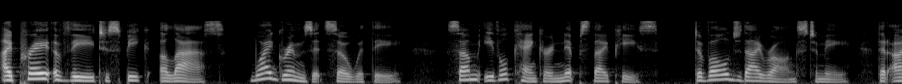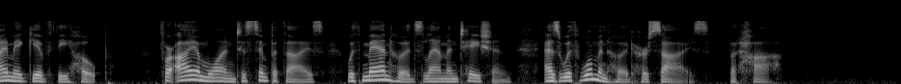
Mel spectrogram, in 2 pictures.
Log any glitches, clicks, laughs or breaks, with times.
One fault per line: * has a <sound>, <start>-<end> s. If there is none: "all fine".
all fine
